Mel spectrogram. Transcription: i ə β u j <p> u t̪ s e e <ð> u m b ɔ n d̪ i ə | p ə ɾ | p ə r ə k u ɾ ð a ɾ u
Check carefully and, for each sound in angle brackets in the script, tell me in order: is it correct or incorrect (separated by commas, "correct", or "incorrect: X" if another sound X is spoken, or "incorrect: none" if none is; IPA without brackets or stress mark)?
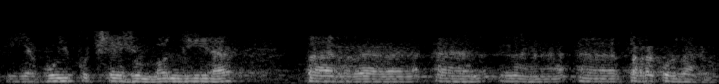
correct, incorrect: z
